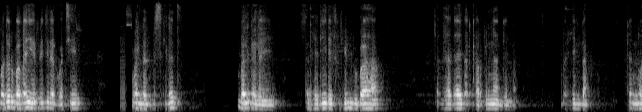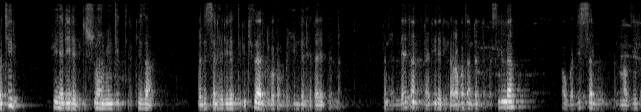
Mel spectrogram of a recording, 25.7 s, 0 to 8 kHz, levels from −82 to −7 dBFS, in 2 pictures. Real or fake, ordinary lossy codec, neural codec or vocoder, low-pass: real; Opus, 16 kbps; none; 7.2 kHz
